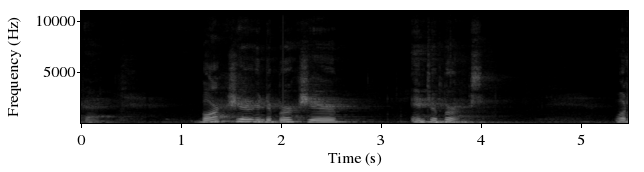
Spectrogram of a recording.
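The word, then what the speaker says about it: Berkshire: Anyone who has ever been to Reading, England knows they are not in Burkshshire. They are in Barkshshire.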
